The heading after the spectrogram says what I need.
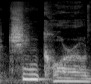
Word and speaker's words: Cincoro: Michael Jordan and 4 other NBA owners launched the super premium tequila brand Cincoro, or Chincoro depending how the Spanish pronunciation is pronounced.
